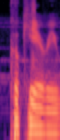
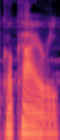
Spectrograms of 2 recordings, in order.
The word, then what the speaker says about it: Kokiri: like a nikka can't conscious effort to say kokiri rather than co Kyrie even though that's what my instincts are telling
